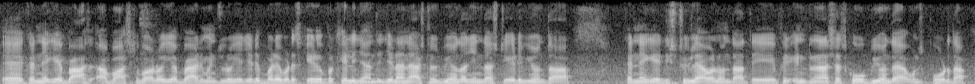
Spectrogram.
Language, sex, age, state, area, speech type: Dogri, male, 18-30, Jammu and Kashmir, rural, spontaneous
